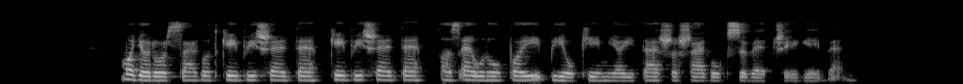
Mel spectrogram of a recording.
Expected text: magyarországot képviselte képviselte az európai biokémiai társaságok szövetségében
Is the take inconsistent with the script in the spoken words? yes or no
no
